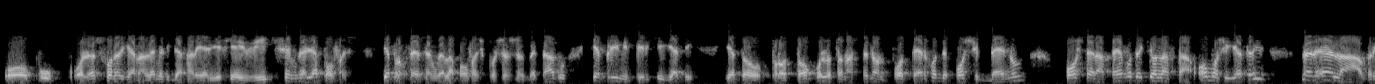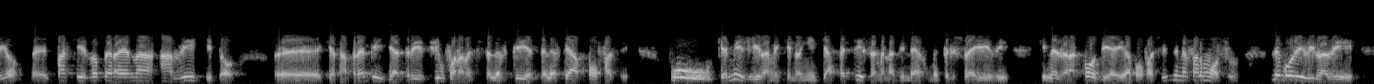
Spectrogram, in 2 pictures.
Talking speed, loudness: 175 wpm, -21 LUFS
